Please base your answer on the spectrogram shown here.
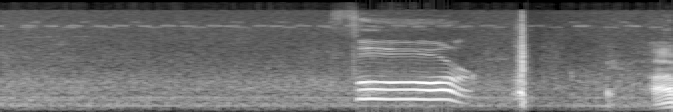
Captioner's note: child's voice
